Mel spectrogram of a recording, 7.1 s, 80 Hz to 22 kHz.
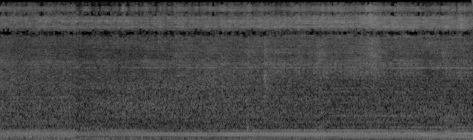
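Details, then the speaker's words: Rolls-Royce Corniche after 14 years sitting in a barn, engine not running and coil lead refitted: the fuel pump sends fuel forward with a steady low hum and whir, seemingly working overtime because the tank is nearly empty. "Yes, the pump working the fuel to the front. You've got low coolant, which we know. Brake pressure, obviously there's none because the engine isn't running. Low fuel, which we know. It sounds to me like the pump's working overtime because there isn't quite enough juice in it."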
